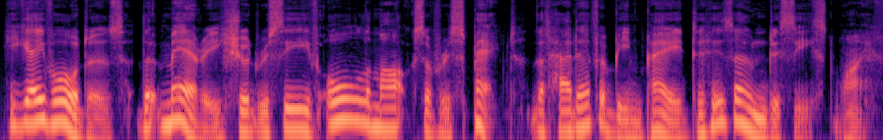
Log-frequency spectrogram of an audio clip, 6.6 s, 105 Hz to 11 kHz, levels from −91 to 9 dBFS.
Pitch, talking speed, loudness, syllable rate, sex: 135 Hz, 200 wpm, -18 LUFS, 4.7 syllables/s, male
